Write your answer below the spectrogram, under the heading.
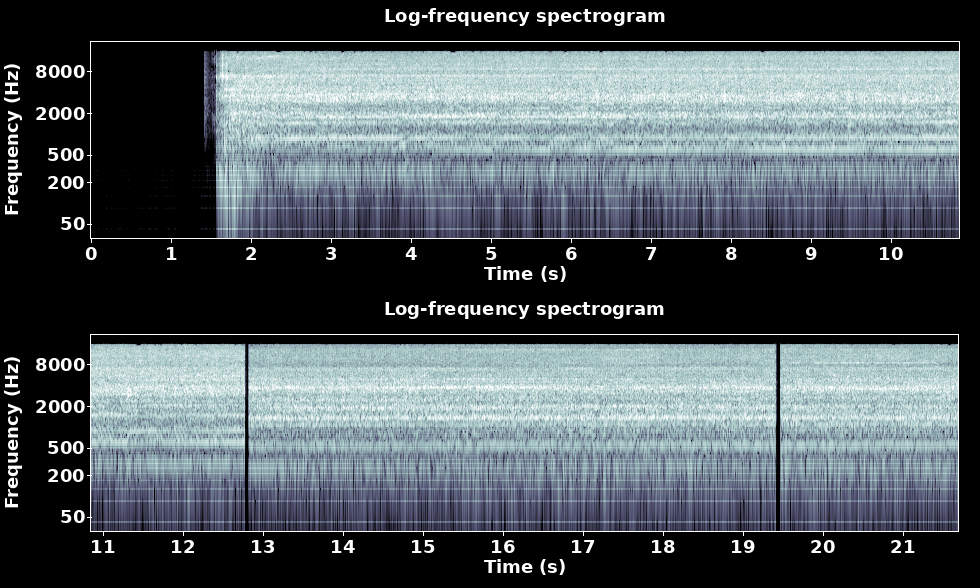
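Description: Ninja Auto-iQ cup blender switched on about a second and a half in, its motor spinning up and then running at a steady high whine as it purées spinach and pineapple chunks. The sound breaks off for an instant twice.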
